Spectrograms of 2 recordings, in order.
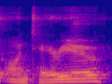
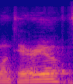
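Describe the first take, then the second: First: "Ontario" with his odd Canadian ending; "Ontario" said in an exaggerated regional way; grandfather's Ontario. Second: Said in the usual way. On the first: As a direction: imitate a grandfather's quirky "Ontario". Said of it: "He even says Ontario instead of Ontario". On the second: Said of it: "instead of Ontario".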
